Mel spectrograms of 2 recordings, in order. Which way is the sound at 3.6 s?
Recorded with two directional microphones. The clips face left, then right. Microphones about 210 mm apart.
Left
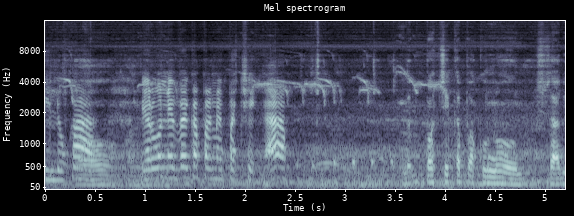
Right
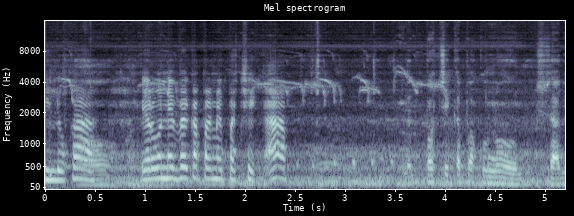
10° right (ahead or behind).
